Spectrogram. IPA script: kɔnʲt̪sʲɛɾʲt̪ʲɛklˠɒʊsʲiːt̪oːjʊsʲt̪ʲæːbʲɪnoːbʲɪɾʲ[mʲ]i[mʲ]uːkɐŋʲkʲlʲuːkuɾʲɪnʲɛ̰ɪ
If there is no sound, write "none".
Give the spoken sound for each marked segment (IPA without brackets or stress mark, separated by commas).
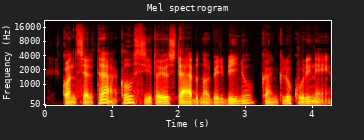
bʲ, nʲ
